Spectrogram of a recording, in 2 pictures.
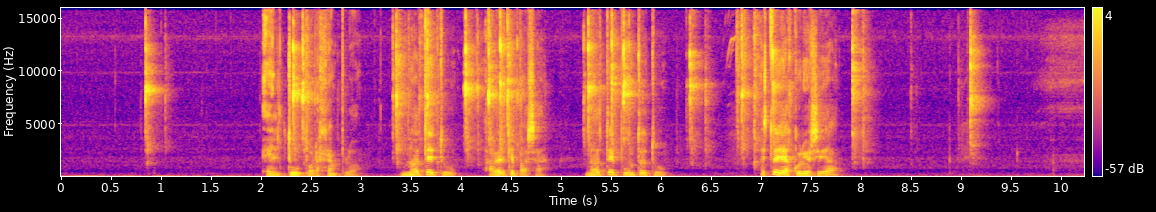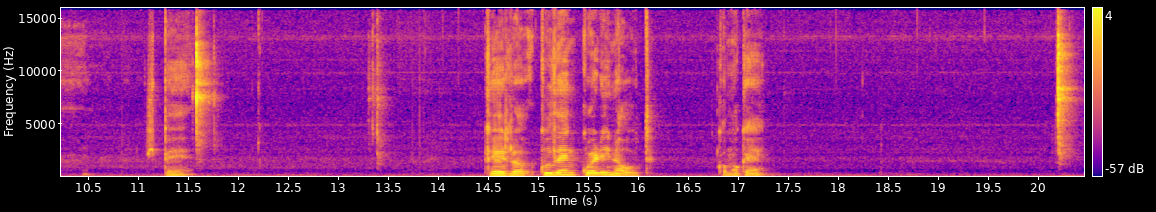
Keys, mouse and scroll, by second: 2.1-7.1 typing, 7.9 Return, 11.6 ctrl+p.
